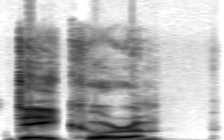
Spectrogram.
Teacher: clear emphasis on that second syllable core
